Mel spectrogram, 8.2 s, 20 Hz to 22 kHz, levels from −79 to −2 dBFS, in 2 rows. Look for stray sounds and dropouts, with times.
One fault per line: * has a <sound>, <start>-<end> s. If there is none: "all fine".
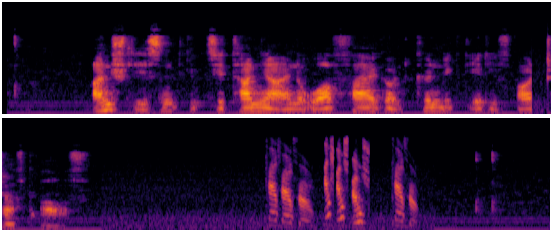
* has a dropout, 4.0-4.1 s
* has a chirp, 6.1-7.2 s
